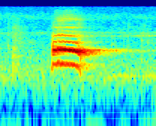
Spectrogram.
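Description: A peafowl gives one loud, nasal, trumpeting wail, a harsh cry lasting about half a second before trailing off. The background is otherwise quiet.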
